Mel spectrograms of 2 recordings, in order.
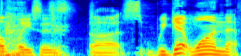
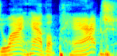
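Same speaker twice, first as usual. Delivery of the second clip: very strong put-on American accent, spoken very slowly; 3 semitones higher than usual. Telling of a flat tire, the speaker quotes a man at another store: imitating an American accent. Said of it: "Very American".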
